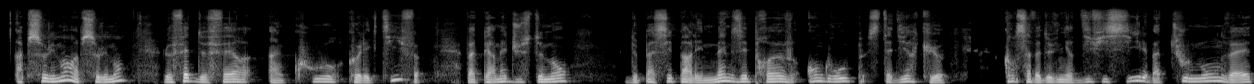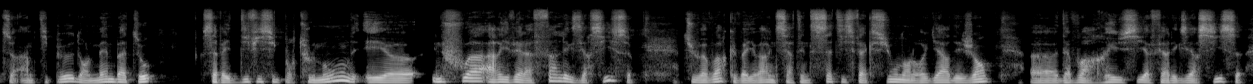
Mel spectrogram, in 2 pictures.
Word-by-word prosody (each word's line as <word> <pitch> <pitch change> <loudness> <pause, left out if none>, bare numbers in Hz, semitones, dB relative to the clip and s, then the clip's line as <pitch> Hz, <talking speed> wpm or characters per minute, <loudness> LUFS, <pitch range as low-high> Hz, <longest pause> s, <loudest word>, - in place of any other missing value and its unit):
Absolument, 150 +6 +3
absolument. 130 +7 +2 0.3
Le 115 - +1
fait 150 +8 +5
de 115 -3 +1
faire 115 +1 +1 0.2
un 95 -1 -2
cours 125 +7 -3
collectif 115 - 0 0.5
va 105 - +3
te 100 - -15
permettre 120 +3 +1
justement 125 +5 +1 0.6
de 105 - -3
passer 120 +6 0
par 130 -5 +3
les 95 -1 +1
mêmes 140 +11 +3
épreuves 125 -3 +2
en 135 +3 0
groupe, 140 +1 -1
c'est - - -5
à - - +1
dire 120 +5 -2
que, 95 -6 -1 0.5
quand 140 - -2
ça 125 - +2
va 105 -2 +2
devenir 105 0 +1
difficile 125 - -1
et - - -2
bah, - - -4
tout 155 -3 -3
le 135 - +2
monde 150 +3 +1
va 105 -5 +3
être 115 +3 +1
un 90 - -6
petit 90 - -10
peu 130 +4 +1
dans 110 - -1
le 90 - -3
même 115 +6 +2
bateau. 120 +3 +2 0.5
Ça - - +1
va 100 -3 +1
être 90 -3 -6
difficile 120 0 -2
pour - - -8
tout - - -7
le 100 - 0
monde 140 - +3
et 105 0 +3
heu, 95 -1 +3 0.2
une 130 -2 0
fois 150 +4 +2
arrivé 115 -3 +2
à - - +3
la 90 -1 -1
fin 155 - -2
de 150 - 0
l'exercice, 140 - 0 0.5
tu - - -4
vas 100 -1 +1
voir 125 +6 0
qu'il 95 - -6
va 90 - +2
y - - 0
avoir 100 +4 -1
une 100 - -2
certaine 95 -1 -2
satisfaction 115 -1 0
dans 105 -2 +2
le 90 - -2
regard 100 +2 0
des 95 0 0
gens, 120 +8 +1 0.4
heu, 85 -1 -2
d'avoir 95 -2 -2
réussi 105 +2 0
à - - 0
faire 95 0 -2
l'exercice 90 +9 +1
115 Hz, 200 wpm, -22 LUFS, 100-130 Hz, 0.6 s, fait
